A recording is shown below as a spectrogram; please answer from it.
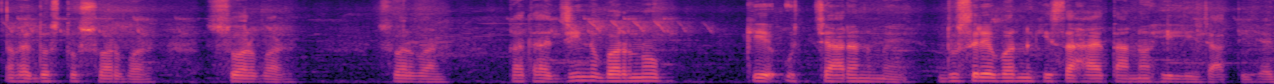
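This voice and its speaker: A man at a middle pitch leads a grammar lesson for exam takers. He goes over each definition slowly and more than once, speaking straight to viewers as friends. A faint noise sits under the recording. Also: a little mellow. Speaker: teacher.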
